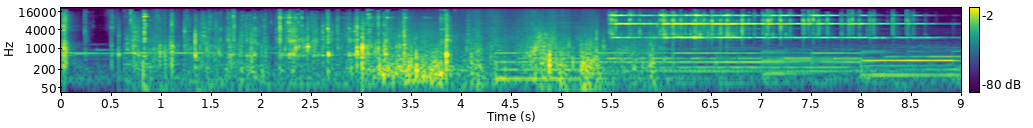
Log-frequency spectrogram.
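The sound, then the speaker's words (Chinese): A small bell jingles and rattles in quick, bright shakes, then settles into a clear, sustained ringing tone with crisp high overtones, fairly loud, with no voices. “瞧瞧这清脆的铃声，真是悦耳极了，喜欢吗？”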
